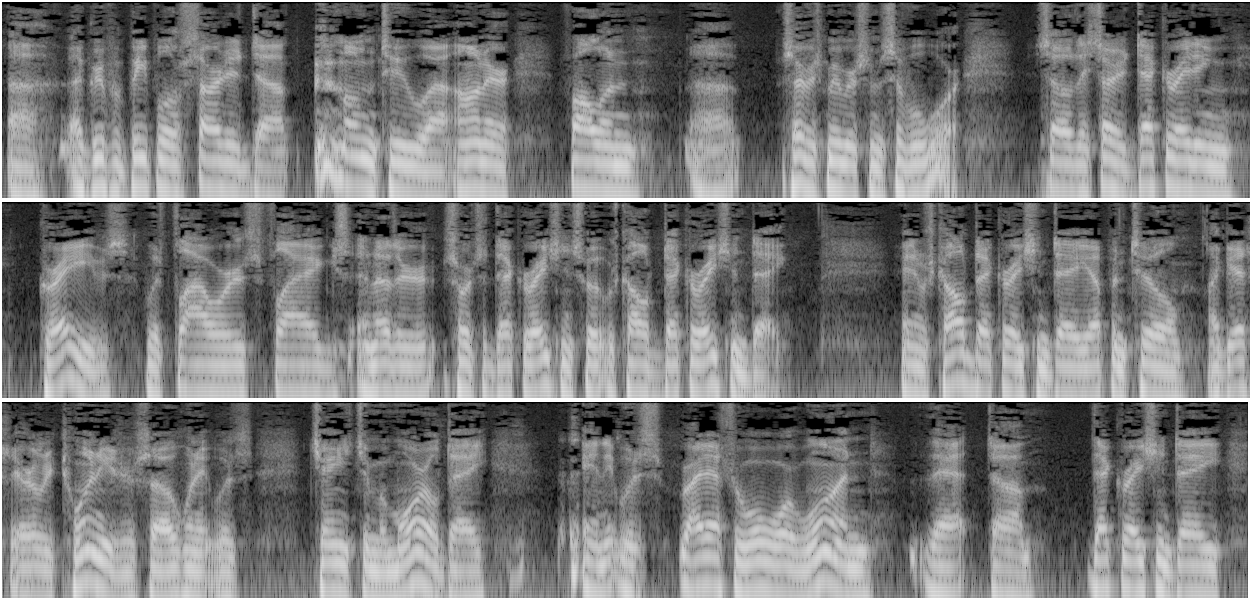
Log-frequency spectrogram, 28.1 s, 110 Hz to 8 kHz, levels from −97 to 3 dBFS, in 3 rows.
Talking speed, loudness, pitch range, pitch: 150 wpm, -19 LUFS, 105-120 Hz, 110 Hz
